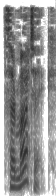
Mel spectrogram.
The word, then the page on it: thermotic: British English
